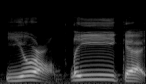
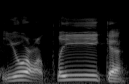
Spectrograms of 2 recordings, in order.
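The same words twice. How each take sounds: Both takes have the same delivery.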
